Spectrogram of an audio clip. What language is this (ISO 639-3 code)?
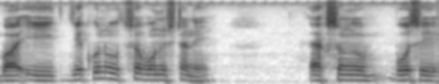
ben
